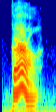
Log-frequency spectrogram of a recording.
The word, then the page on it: girl: British English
